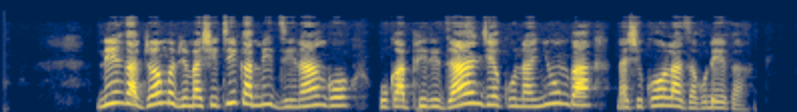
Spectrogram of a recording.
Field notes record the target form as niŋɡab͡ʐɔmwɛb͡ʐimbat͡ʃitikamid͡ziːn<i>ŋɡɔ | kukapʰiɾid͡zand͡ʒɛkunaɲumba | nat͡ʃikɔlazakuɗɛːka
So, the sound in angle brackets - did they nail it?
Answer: no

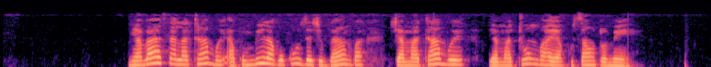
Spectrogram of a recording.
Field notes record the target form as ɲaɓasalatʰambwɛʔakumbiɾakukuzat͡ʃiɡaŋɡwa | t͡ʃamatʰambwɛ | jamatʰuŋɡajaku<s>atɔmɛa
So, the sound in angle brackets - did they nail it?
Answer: yes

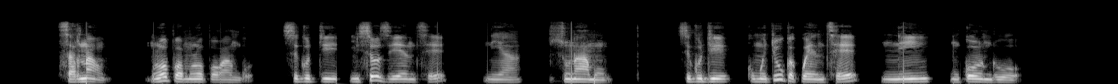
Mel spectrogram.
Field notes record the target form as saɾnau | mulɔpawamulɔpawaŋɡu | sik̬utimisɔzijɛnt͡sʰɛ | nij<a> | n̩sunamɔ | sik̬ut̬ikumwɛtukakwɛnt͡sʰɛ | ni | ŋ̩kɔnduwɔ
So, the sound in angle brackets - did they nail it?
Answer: yes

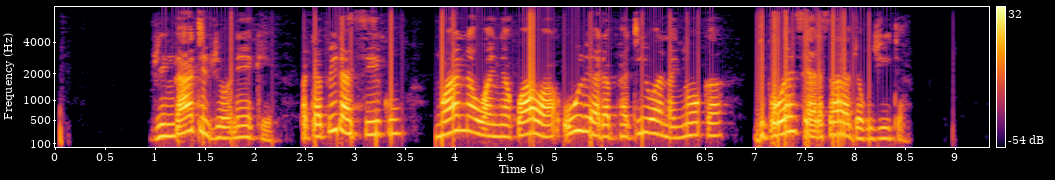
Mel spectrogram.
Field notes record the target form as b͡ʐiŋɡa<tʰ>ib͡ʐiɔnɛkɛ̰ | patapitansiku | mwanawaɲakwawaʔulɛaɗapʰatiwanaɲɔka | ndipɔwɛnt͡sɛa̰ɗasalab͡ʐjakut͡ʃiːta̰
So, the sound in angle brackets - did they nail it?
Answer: no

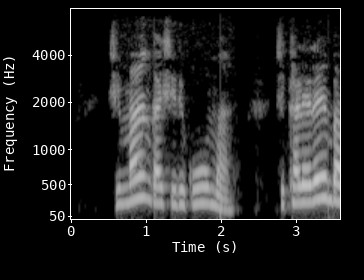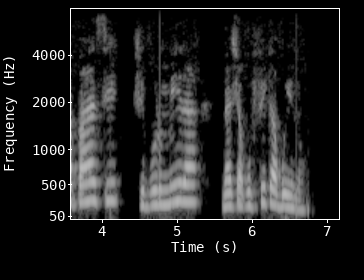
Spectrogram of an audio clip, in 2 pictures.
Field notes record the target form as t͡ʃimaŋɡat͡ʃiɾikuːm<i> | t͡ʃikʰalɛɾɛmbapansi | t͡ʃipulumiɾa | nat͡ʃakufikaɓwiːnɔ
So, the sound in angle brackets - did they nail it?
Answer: no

